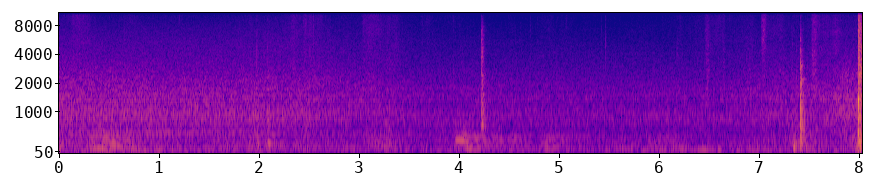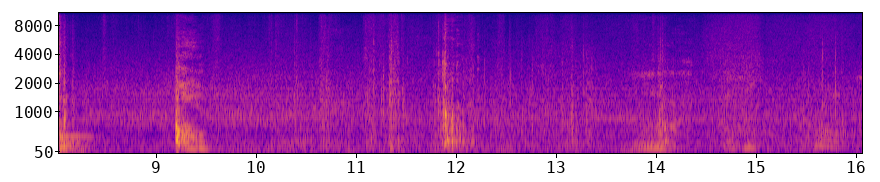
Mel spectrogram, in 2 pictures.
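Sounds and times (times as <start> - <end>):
truck door shutting: 7.4 - 8.5.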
